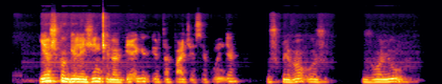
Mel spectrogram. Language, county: Lithuanian, Vilnius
